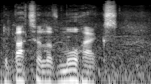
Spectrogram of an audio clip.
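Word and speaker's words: Mohács: called the Battle of mohax pronounced mocha by the hungarians and it was a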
